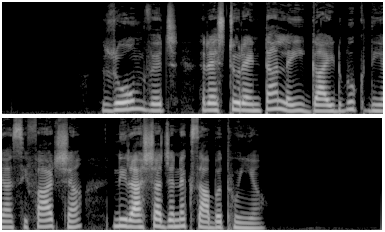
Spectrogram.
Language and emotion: Punjabi, sad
